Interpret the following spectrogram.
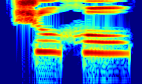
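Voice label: "疏忽", Mandarin Chinese; chinese-flashcards; hsk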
